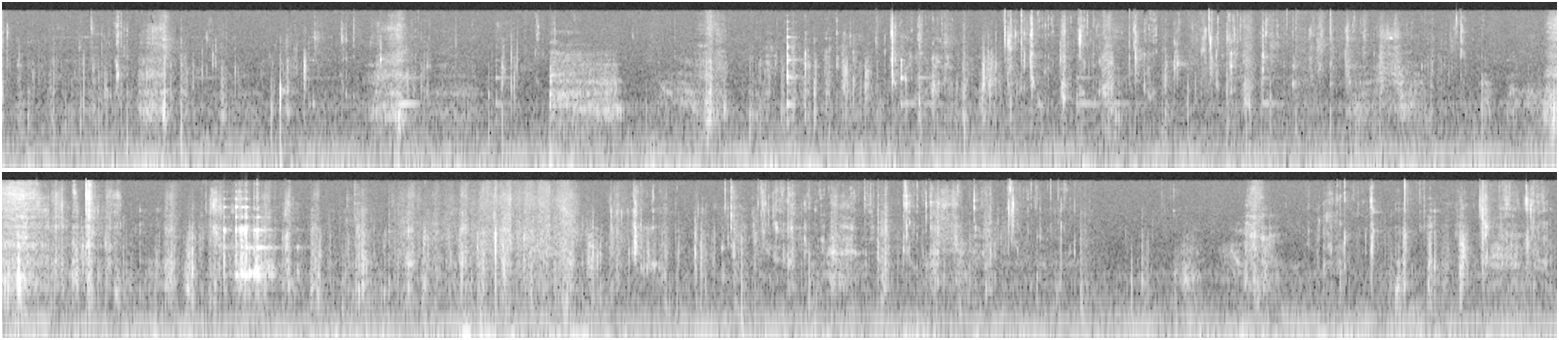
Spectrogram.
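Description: Close-miked chewing and slurping of rice noodles in beef-stew soup: wet mouth sounds and small clicks throughout, with a longer slurp of noodles about halfway through. A low steady hum runs underneath.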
